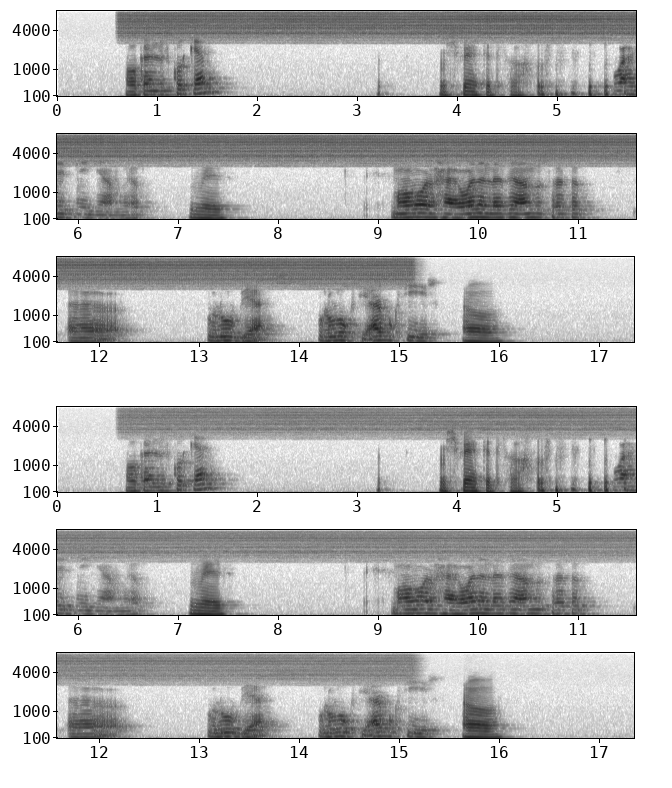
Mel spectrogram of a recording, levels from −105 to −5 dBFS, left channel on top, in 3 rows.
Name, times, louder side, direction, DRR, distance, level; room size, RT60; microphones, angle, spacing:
Insect, 0.6-15.2, left 9 dB, 40° left, 1.1 m, -30 dB
voice 1, 0.7-1.6 5.6-6.6 9.1-11.0 11.7-12.2 13.1-13.7 14.2-15.4, left 3 dB, 80° left, 1.2 m, -27 dB
voice 2, 3.8-5.2 7.1-7.5 15.6-16.0, right 3 dB, 35° right, 0.3 m, -26 dB
9.3 x 4.3 x 6.4 m
head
